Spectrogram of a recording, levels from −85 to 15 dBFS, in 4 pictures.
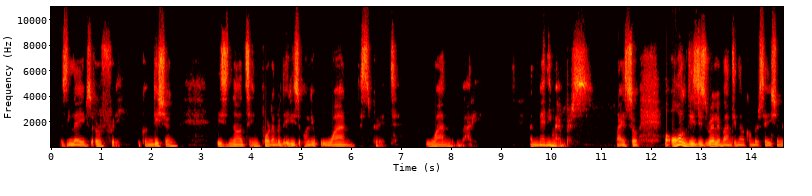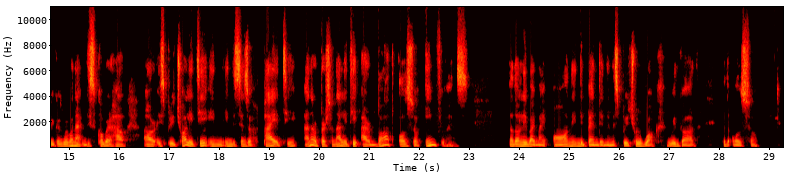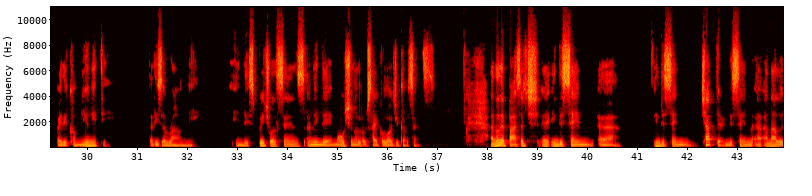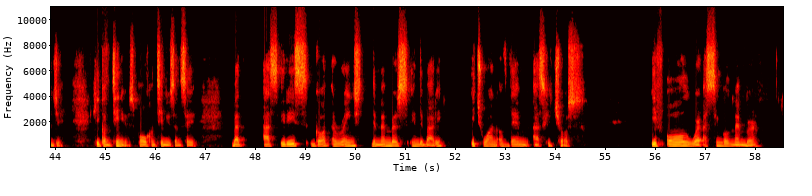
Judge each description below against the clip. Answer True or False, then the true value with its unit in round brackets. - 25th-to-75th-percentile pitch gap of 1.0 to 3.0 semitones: False (4.9 semitones)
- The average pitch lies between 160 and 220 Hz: False (120 Hz)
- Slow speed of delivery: True (130 wpm)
